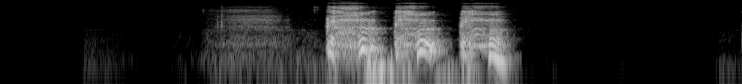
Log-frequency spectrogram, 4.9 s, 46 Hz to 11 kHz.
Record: cough_length: 4.9 s
cough_amplitude: 25849
cough_signal_mean_std_ratio: 0.37
survey_phase: beta (2021-08-13 to 2022-03-07)
age: 45-64
gender: Female
wearing_mask: 'No'
symptom_sore_throat: true
smoker_status: Never smoked
respiratory_condition_asthma: false
respiratory_condition_other: false
recruitment_source: REACT
submission_delay: 3 days
covid_test_result: Negative
covid_test_method: RT-qPCR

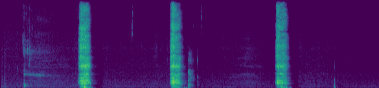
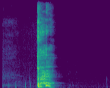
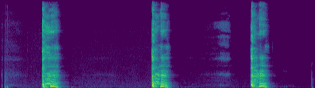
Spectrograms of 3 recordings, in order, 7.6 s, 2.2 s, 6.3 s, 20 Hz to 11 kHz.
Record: exhalation_length: 7.6 s
exhalation_amplitude: 22117
exhalation_signal_mean_std_ratio: 0.22
cough_length: 2.2 s
cough_amplitude: 32767
cough_signal_mean_std_ratio: 0.26
three_cough_length: 6.3 s
three_cough_amplitude: 32768
three_cough_signal_mean_std_ratio: 0.28
survey_phase: beta (2021-08-13 to 2022-03-07)
age: 45-64
gender: Male
wearing_mask: 'No'
symptom_runny_or_blocked_nose: true
symptom_onset: 4 days
smoker_status: Never smoked
respiratory_condition_asthma: false
respiratory_condition_other: false
recruitment_source: Test and Trace
submission_delay: 1 day
covid_test_result: Positive
covid_test_method: RT-qPCR
covid_ct_value: 16.9
covid_ct_gene: ORF1ab gene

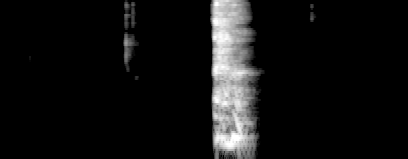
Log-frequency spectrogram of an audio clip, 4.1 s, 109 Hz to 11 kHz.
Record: cough_length: 4.1 s
cough_amplitude: 30916
cough_signal_mean_std_ratio: 0.23
survey_phase: beta (2021-08-13 to 2022-03-07)
age: 65+
gender: Male
wearing_mask: 'No'
symptom_none: true
smoker_status: Ex-smoker
respiratory_condition_asthma: false
respiratory_condition_other: false
recruitment_source: REACT
submission_delay: 1 day
covid_test_result: Negative
covid_test_method: RT-qPCR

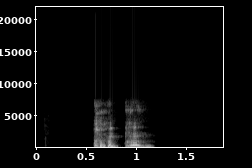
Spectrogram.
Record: cough_length: 1.9 s
cough_amplitude: 26761
cough_signal_mean_std_ratio: 0.36
survey_phase: beta (2021-08-13 to 2022-03-07)
age: 65+
gender: Female
wearing_mask: 'No'
symptom_cough_any: true
symptom_sore_throat: true
symptom_fever_high_temperature: true
symptom_headache: true
symptom_onset: 5 days
smoker_status: Never smoked
respiratory_condition_asthma: false
respiratory_condition_other: false
recruitment_source: Test and Trace
submission_delay: 2 days
covid_test_result: Positive
covid_test_method: RT-qPCR
covid_ct_value: 30.7
covid_ct_gene: ORF1ab gene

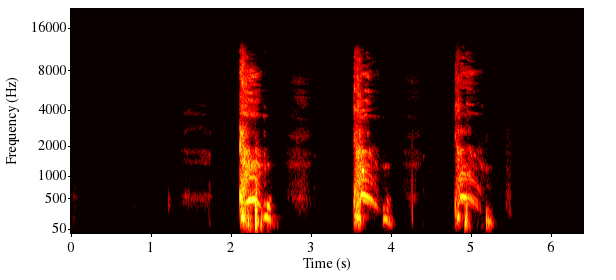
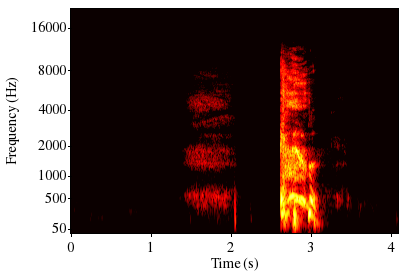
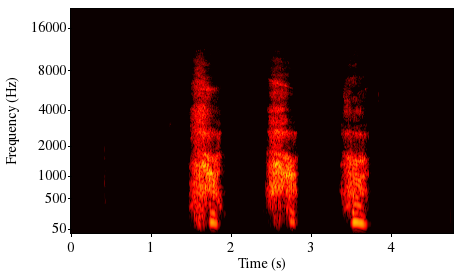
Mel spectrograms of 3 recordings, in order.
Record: three_cough_length: 6.4 s
three_cough_amplitude: 29954
three_cough_signal_mean_std_ratio: 0.29
cough_length: 4.1 s
cough_amplitude: 29800
cough_signal_mean_std_ratio: 0.27
exhalation_length: 4.8 s
exhalation_amplitude: 6160
exhalation_signal_mean_std_ratio: 0.38
survey_phase: alpha (2021-03-01 to 2021-08-12)
age: 18-44
gender: Male
wearing_mask: 'No'
symptom_fatigue: true
smoker_status: Never smoked
respiratory_condition_asthma: true
respiratory_condition_other: false
recruitment_source: REACT
submission_delay: 1 day
covid_test_result: Negative
covid_test_method: RT-qPCR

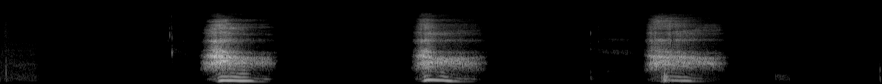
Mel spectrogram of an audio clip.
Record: exhalation_length: 8.8 s
exhalation_amplitude: 17424
exhalation_signal_mean_std_ratio: 0.34
survey_phase: alpha (2021-03-01 to 2021-08-12)
age: 65+
gender: Female
wearing_mask: 'No'
symptom_none: true
smoker_status: Never smoked
respiratory_condition_asthma: false
respiratory_condition_other: false
recruitment_source: REACT
submission_delay: 2 days
covid_test_result: Negative
covid_test_method: RT-qPCR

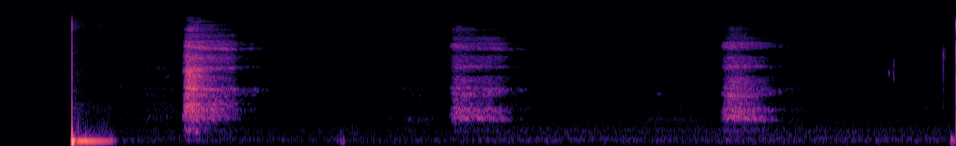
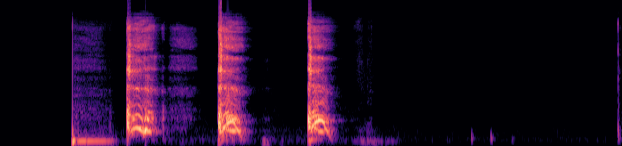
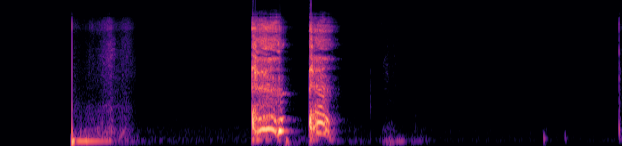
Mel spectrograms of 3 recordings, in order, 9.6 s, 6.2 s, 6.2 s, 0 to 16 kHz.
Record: exhalation_length: 9.6 s
exhalation_amplitude: 24920
exhalation_signal_mean_std_ratio: 0.33
three_cough_length: 6.2 s
three_cough_amplitude: 26028
three_cough_signal_mean_std_ratio: 0.3
cough_length: 6.2 s
cough_amplitude: 26028
cough_signal_mean_std_ratio: 0.27
survey_phase: alpha (2021-03-01 to 2021-08-12)
age: 45-64
gender: Female
wearing_mask: 'No'
symptom_cough_any: true
symptom_shortness_of_breath: true
symptom_abdominal_pain: true
symptom_fatigue: true
symptom_fever_high_temperature: true
symptom_headache: true
symptom_change_to_sense_of_smell_or_taste: true
symptom_loss_of_taste: true
symptom_onset: 5 days
smoker_status: Ex-smoker
respiratory_condition_asthma: false
respiratory_condition_other: false
recruitment_source: Test and Trace
submission_delay: 1 day
covid_test_result: Positive
covid_test_method: RT-qPCR
covid_ct_value: 20.0
covid_ct_gene: N gene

